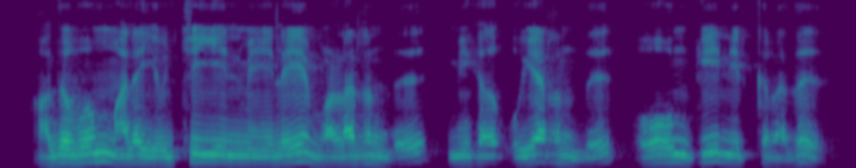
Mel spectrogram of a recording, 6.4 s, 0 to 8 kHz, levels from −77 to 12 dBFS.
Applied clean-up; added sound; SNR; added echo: none; none; none; none.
